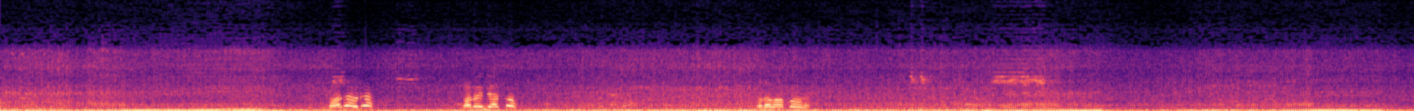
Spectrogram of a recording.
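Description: A motorcycle engine revs up and down briefly.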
